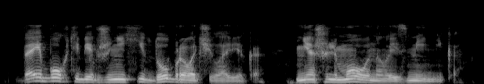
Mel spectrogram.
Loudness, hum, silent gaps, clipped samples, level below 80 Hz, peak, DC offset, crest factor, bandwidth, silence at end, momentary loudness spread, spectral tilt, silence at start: -23 LUFS; none; none; under 0.1%; -52 dBFS; -8 dBFS; under 0.1%; 16 dB; 6.8 kHz; 0.35 s; 13 LU; -7 dB/octave; 0.25 s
